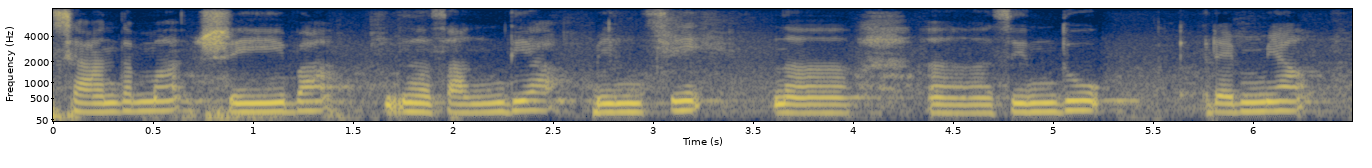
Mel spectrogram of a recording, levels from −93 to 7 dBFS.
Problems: background sounds at intervals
